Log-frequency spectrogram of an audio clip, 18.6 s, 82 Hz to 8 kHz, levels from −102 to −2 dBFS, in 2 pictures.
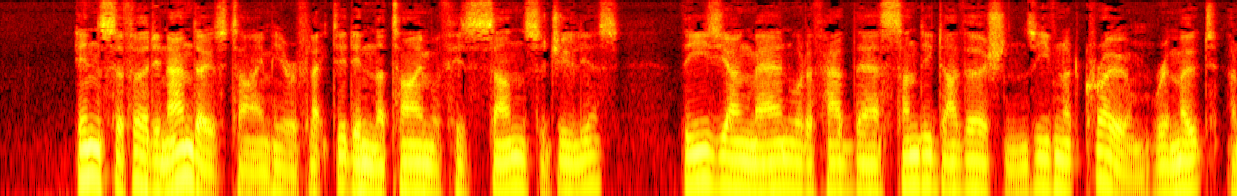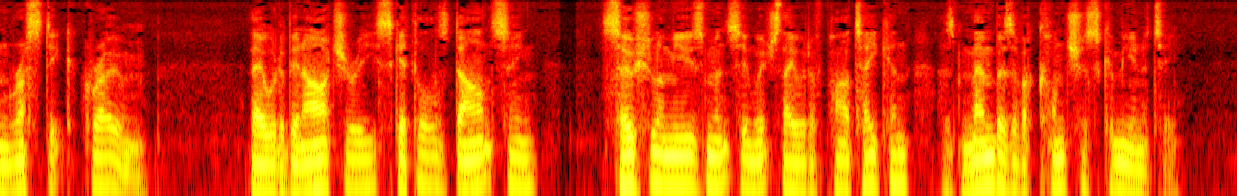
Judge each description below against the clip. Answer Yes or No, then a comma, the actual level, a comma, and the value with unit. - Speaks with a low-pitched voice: Yes, very low, 95 Hz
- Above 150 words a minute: Yes, average, 165 wpm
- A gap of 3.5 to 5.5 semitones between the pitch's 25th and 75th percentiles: No, average, 2.8 semitones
